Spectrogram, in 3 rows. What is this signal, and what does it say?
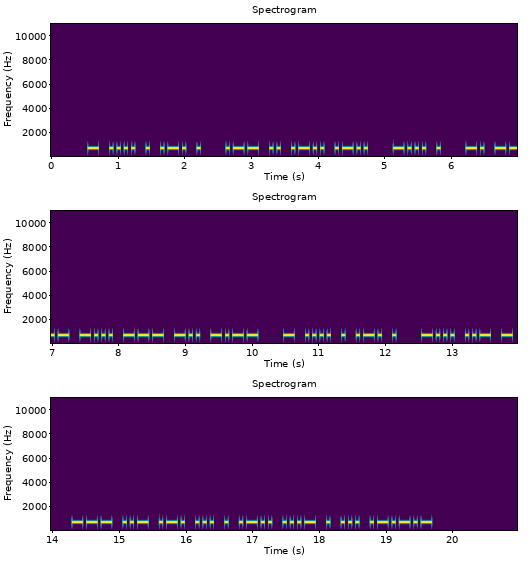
Morse code, heard as a keyed tone, about 22 wpm, 700 Hz. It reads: THERE WILL BE NOBODY THERE BUT OURSELVES.
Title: Sentences from Top 1600 Words 22wpm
